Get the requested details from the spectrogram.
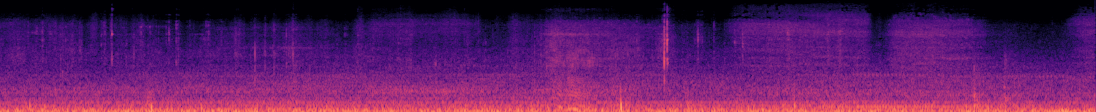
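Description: A ratchet strap buckle clicks and rattles as hands work it.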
